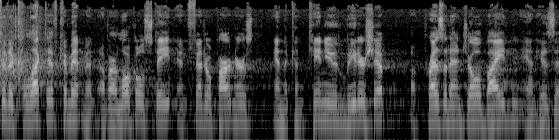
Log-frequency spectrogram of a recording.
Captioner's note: applause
